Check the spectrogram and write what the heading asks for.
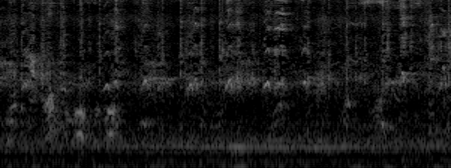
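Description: Little black cormorant nestlings calling from the nest: faint, short, high squeaky chirps, several a second.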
